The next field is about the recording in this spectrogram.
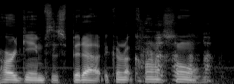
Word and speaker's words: Carcassonne: Carcassonne, some of these other, German board games that have been reimported back here.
